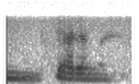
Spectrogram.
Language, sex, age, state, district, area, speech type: Telugu, female, 30-45, Telangana, Mancherial, rural, conversation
